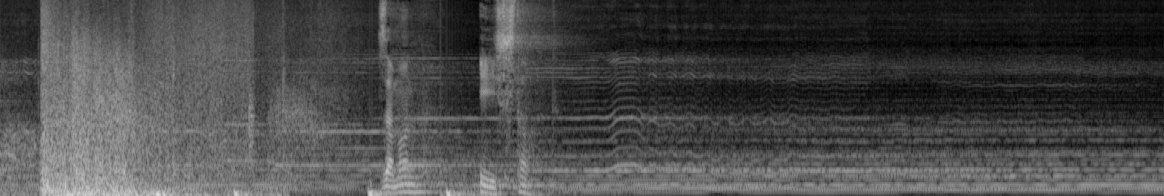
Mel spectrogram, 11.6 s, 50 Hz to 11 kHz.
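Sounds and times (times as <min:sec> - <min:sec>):
single loud gunshot with tail: 0:00.4 - 0:03.1
speech: 0:03.8 - 0:05.4.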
